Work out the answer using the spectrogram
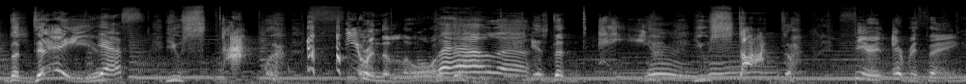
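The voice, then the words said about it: Black Baptist preacher voice. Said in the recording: “in like the Black Baptist preacher voice”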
